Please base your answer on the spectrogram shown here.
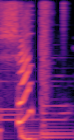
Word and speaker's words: chat: article for female and shat is female cat in shat if we don't know the gender of the cat the neutral way is to say it like a male cat a sha now how do we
